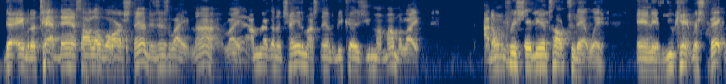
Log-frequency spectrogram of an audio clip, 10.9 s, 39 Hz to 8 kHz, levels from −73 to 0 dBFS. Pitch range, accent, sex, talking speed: 120-150 Hz, American, male, 210 wpm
